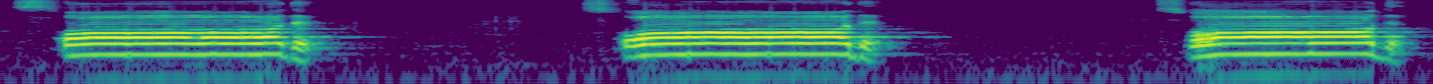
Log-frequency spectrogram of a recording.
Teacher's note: صاد کا مخرج زبان کی نوک جب نیچے والے سامنے کے دانتوں کی جڑ میں لگے، تھوڑا سا منہ کھول کر یعنی موٹا کر کے ہلکی سی سیٹی کی آواز کے ساتھ صاد صاد صاد۔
